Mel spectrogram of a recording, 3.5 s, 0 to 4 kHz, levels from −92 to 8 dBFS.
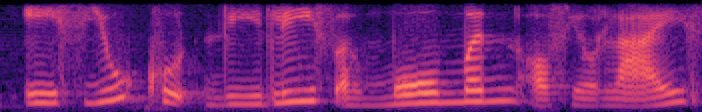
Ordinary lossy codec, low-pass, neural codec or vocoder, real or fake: none; 3.6 kHz; none; real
